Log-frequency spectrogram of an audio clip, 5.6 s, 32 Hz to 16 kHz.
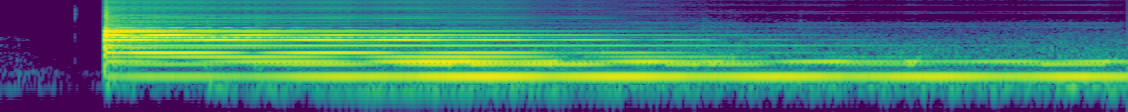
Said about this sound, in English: And indeed, the honor bell did toll for Luis Oliveira. He passed away in 2018, a year after we spoke, and was laid to rest at Fort Logan.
